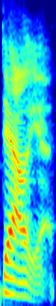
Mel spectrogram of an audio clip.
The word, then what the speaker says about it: Dalia: week told you that my name is actually pronounced Dahlia so it's perfect that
